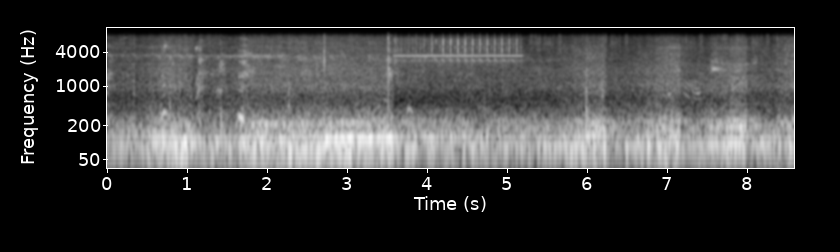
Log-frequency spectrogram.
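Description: Low rumble of wind buffeting an outdoor camera microphone, with scattered faint knocks. About three and a half seconds in, a brief high steady tone with a fast ticking lasts under two seconds.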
